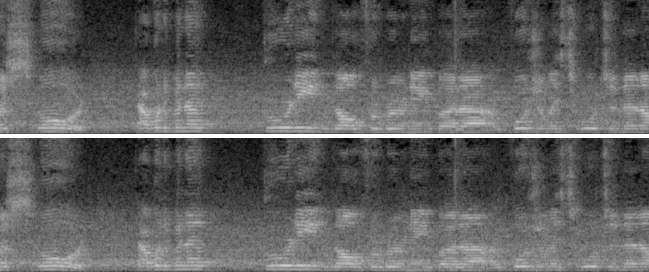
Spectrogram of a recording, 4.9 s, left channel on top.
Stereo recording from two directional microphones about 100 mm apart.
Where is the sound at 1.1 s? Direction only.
15° left (ahead or behind).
